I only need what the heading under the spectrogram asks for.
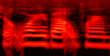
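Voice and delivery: ordinary delivery

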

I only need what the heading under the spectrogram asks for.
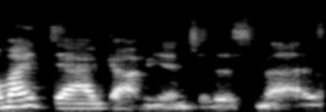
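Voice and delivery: mock sassy, childish attitude voice. Retelling own reply to a coach at six: imitating own childish attitude. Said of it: "a six-year-old with attitude was like".

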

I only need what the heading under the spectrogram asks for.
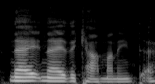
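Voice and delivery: kind, gentle, soft and kindly tone. Retelling how a boy answered another kid's threat, retelling a kind, gentle no. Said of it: "lite snäll liksom".

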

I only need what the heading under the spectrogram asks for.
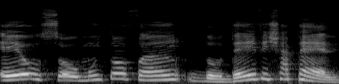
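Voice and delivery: very slow translator-app computer voice. Telling how a translation gadget repeated his words aloud: Google translator voice. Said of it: "sabe a vozinha do Google".

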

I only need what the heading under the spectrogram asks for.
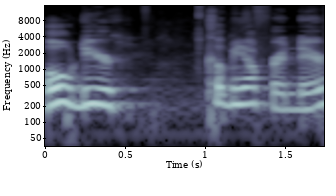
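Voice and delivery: clumsy put-on Canadian accent. Speaker gives an example for a Canadian road rage game, bad Canadian accent. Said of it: "I can't believe I tried to do a Canadian accent".

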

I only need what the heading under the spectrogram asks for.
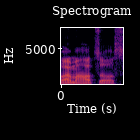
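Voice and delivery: low, dead-level monotone with no inflection. Showing how the line should be said, in a monotone. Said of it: "But like that monotone".

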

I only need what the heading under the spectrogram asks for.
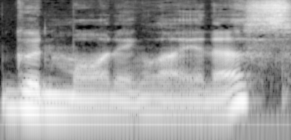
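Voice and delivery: groggy, low, gruff, sleep-thick just-woken voice. Just up, he opens his door and greets the woman there: gruff, sleep-thick voice. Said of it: "he said gruffly, his voice still thick with sleep".

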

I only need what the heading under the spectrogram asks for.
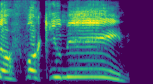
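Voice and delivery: high, loud, slow offended outburst in Australian accent.

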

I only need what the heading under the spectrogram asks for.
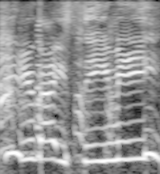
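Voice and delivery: very high, cheery commercial spokeswoman voice. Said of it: "Be like Flo from the Progressive commercial".

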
